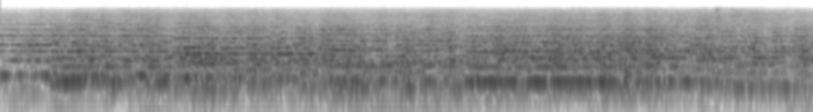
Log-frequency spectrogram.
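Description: Electronic organ playing: held chords over a bass line that moves every second or so.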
